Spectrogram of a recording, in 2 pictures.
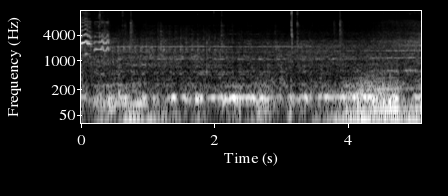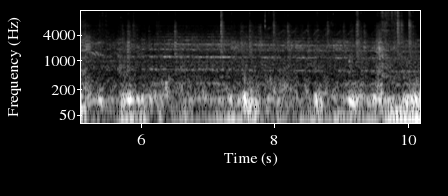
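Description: Ride inside a battery-powered e-rickshaw (toto): a steady low rumble of the wheels and body on a rough village road, with scattered rattles and clicks and a thin motor whine that shifts about halfway through.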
